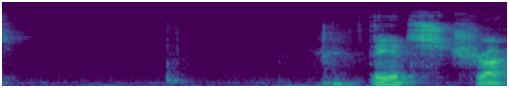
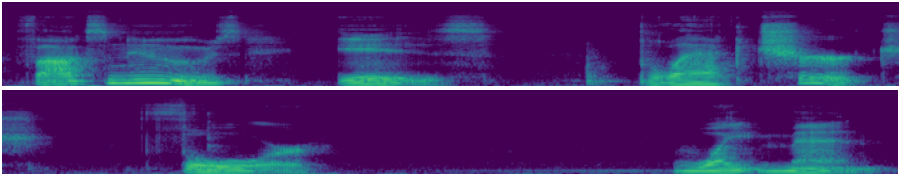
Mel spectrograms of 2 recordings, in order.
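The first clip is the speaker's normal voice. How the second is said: word by word with long pauses; slow, deliberate spelling-out; much slower than usual. Shown as a demonstration. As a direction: lay out each piece for the listener to follow. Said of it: "Now follow this".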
